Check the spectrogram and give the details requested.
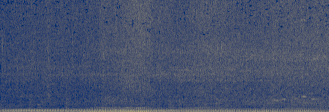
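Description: A car engine running, a steady low hum that grows louder for about a second, some two seconds in.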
